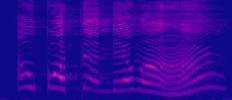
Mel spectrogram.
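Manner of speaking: high, sneering mock voice; mocking people who say their body is theirs, high and loud. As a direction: parody the smug objector.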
